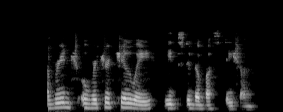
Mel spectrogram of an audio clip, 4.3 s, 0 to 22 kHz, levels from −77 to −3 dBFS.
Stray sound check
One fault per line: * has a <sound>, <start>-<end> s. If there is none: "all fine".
all fine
